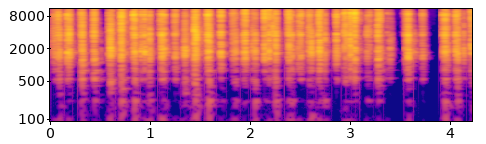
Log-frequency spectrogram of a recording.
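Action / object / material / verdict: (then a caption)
tap / plastic mechanical keyboard / plastic / none. Blue-gloved fingertips type on a Razer BlackWidow Lite, a tenkeyless mechanical keyboard with tactile switches and black plastic keycaps on a light frame, the upper of two keyboards while the lower one sits untouched. About 30 quick, bright, clacky keystrokes follow in a steady rush, each snapping short and dry, with one brief pause near the end before the typing resumes.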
